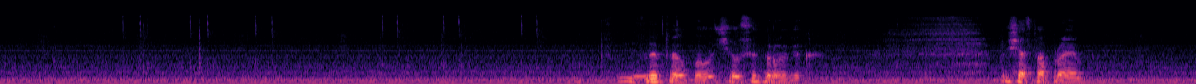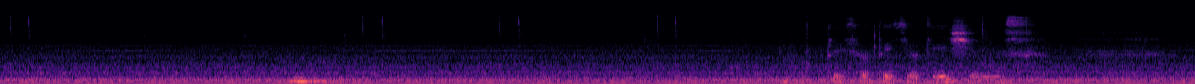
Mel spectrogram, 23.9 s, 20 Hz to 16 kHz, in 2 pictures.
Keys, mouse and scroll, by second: 1.2 click, 1.9-5.3 drag, 6.6 click, 12.0 click, 16.9-19.9 drag, 20.0-22.2 drag, 22.2-23.9 middle drag.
